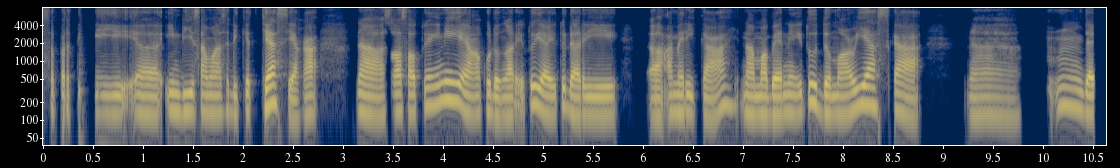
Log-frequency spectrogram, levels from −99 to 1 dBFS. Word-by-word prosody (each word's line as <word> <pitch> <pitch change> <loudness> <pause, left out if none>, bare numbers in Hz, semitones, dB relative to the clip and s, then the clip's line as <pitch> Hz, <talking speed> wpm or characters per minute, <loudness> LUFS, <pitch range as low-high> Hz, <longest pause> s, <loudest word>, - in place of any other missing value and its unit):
seperti, - - -6 0.5
eee, 130 -2 0
indie 145 -1 -1
sama 135 -1 0
sedikit 145 +1 -5
jazz 190 +3 +6
ya 115 -2 -1
Kak. 135 +1 +2 0.4
Nah, 130 -4 +3
salah 145 0 +1
satunya 155 +7 0
ini 220 0 +3
yang 130 -2 +3
aku 145 +1 -2
denger 125 0 +1
itu 190 - -1
yaitu 135 -2 +2
dari, 125 -3 +1 0.3
eee, 120 -1 +1
Amerika, 135 +3 -1
nama 130 -1 +2
bandnya 130 +2 +2
itu 200 +6 +2
The 135 - +3
Marias, 160 +9 +2
Kak. 130 -6 +1 0.4
Nah 125 -2 -8 0.3
mhm, 170 -2 -4
ja 135 - +6
135 Hz, 165 wpm, -23 LUFS, 125-150 Hz, 0.5 s, jazz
